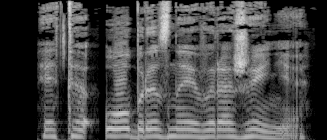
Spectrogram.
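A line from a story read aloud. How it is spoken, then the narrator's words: Sudden growl. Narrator (Russian): прорычал вдруг господин Илахар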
